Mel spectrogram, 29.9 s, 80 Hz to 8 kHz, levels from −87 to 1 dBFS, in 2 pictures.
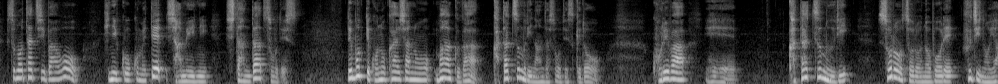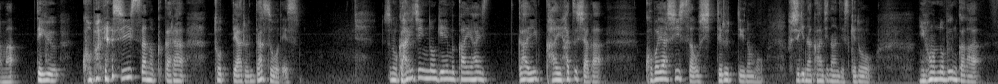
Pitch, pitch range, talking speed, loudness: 170 Hz, 140-205 Hz, 280 characters per minute, -26 LUFS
